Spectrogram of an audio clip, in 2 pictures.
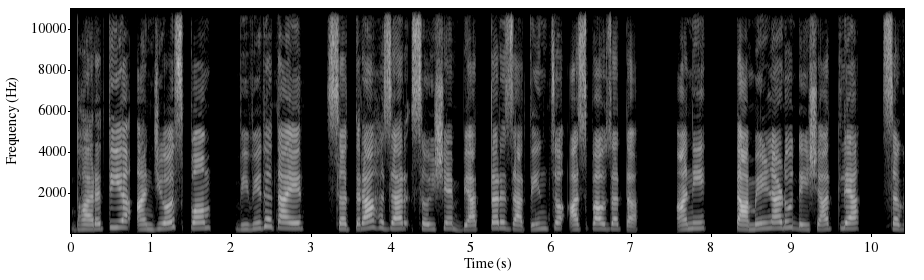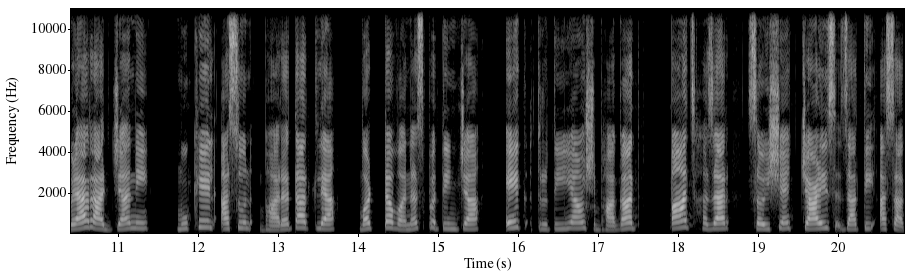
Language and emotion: Goan Konkani, neutral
